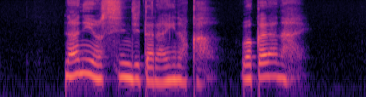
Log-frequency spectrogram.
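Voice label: voice, firm; naniwoshinjitaraiinoka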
